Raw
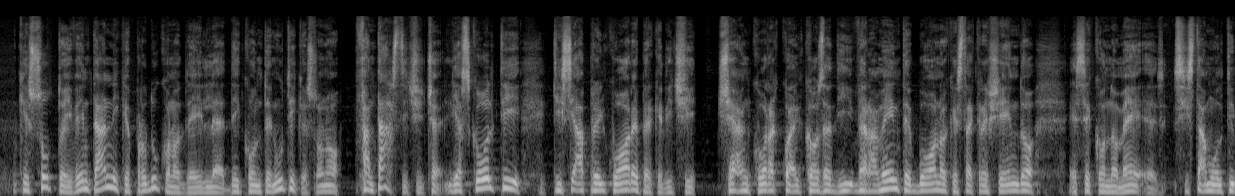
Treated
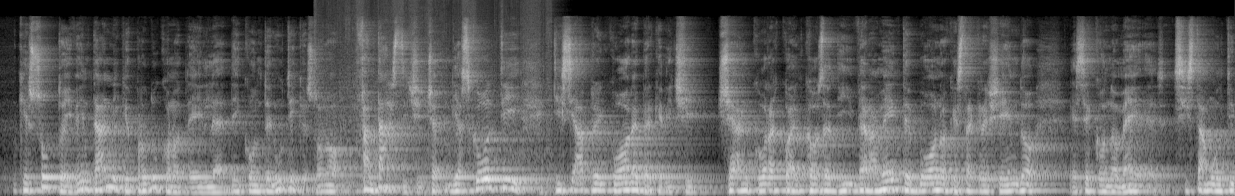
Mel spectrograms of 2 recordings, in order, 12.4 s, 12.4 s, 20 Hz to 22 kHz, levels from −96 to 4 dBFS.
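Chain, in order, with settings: 3.14–5.52 zero-crossing step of -38 dBFS; bell 130 Hz +10 dB 0.5 oct; reverb RT60 1.4 s, pre-delay 3 ms, DRR 3 dB; gain +8 dB

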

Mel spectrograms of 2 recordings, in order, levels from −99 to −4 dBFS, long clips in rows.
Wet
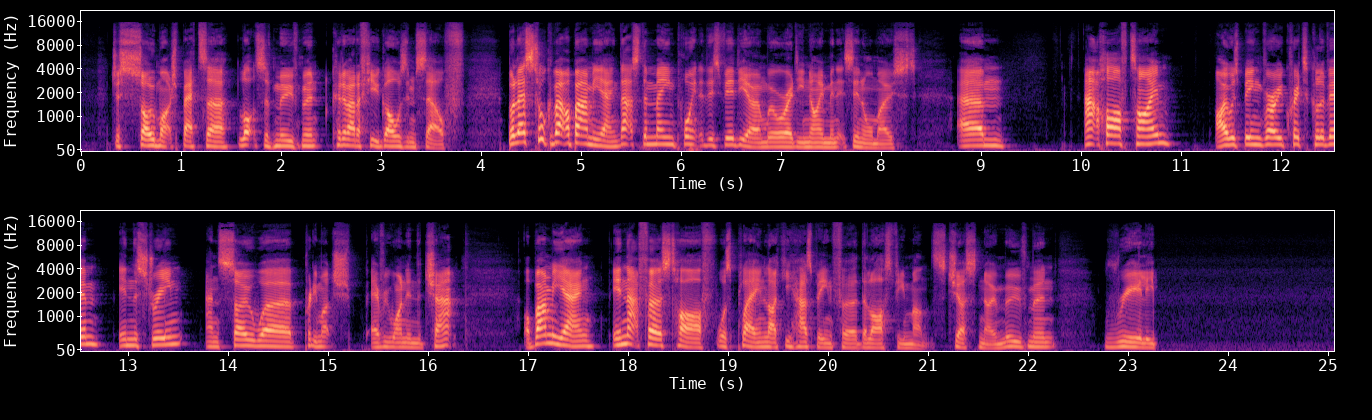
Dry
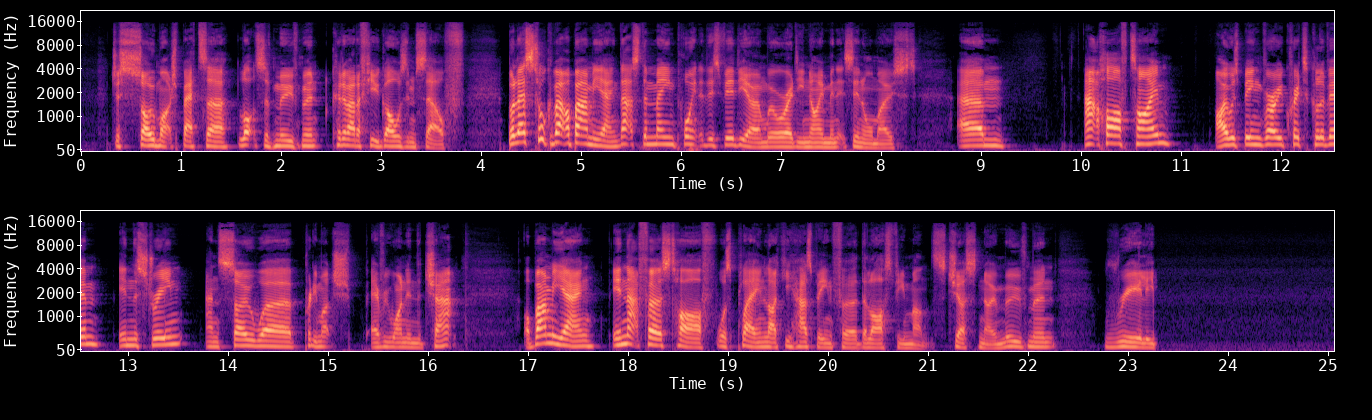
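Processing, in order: high shelf 9300 Hz -3.5 dB

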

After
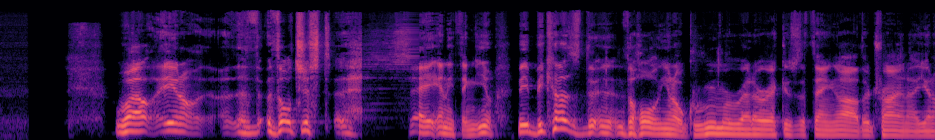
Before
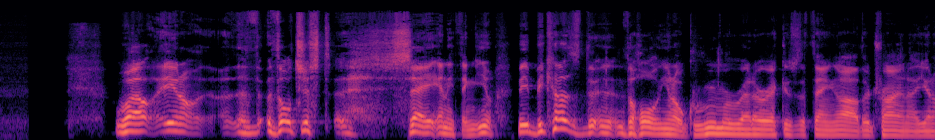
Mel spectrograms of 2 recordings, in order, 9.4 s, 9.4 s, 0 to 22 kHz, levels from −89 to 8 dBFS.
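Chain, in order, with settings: high shelf 4600 Hz +10 dB; 3.61–4.19 resonator 260 Hz, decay 0.78 s, mix 90%; gain -1.5 dB

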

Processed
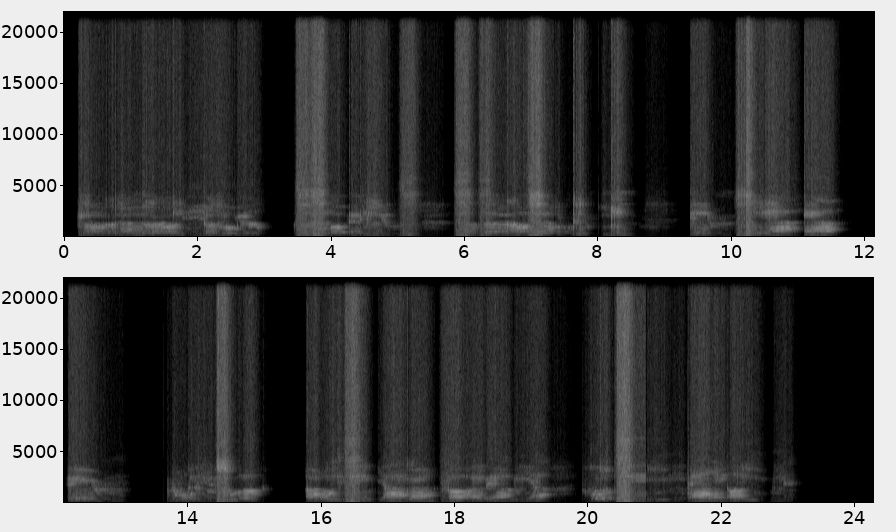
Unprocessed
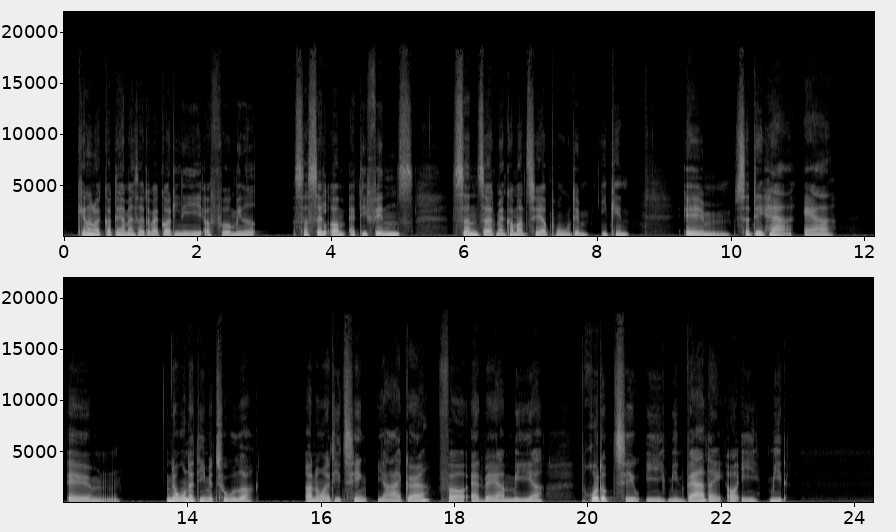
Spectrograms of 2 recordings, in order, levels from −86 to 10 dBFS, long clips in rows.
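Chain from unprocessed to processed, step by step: gliding pitch shift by -4.5 st ending unshifted; expander -51 dBFS; limiter -21 dBFS, peak gain reduction 11.5 dB; non-linear reverb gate 0.12 s rising, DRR -2 dB; vocal rider 0.5 s; Chebyshev high-pass 970 Hz, order 3; notch 1600 Hz, Q 9.1; envelope flanger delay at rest 10.2 ms, full sweep at -39.5 dBFS; on a send: flutter echo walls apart 6.9 m, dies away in 0.36 s; on the sum: stuck buffer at 1.03/9.25/10.09/20.73, samples 1024, times 5; clock jitter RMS 0.043 ms; gain +2 dB

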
